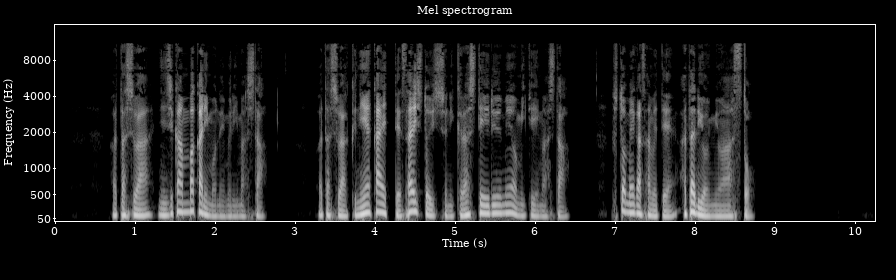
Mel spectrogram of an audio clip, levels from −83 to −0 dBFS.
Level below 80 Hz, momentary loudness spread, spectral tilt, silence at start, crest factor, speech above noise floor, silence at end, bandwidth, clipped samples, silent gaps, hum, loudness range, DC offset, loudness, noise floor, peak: -46 dBFS; 12 LU; -5.5 dB/octave; 0.7 s; 22 dB; over 67 dB; 1.5 s; 11.5 kHz; under 0.1%; none; none; 3 LU; under 0.1%; -24 LUFS; under -90 dBFS; -2 dBFS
